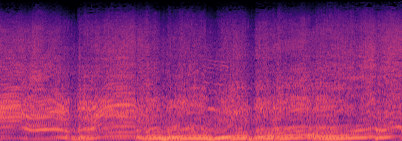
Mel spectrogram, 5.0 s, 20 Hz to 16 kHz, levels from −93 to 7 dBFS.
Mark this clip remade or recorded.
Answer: recorded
